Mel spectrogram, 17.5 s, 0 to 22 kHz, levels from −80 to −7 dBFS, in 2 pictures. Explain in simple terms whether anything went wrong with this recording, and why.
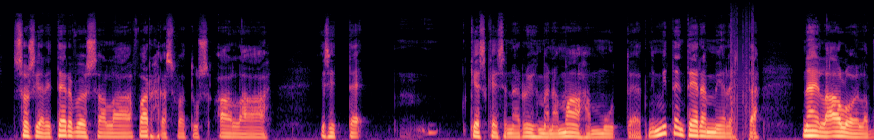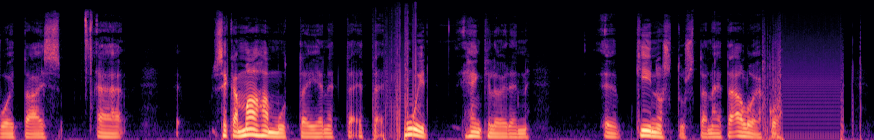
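Compressed frames skipped, at 1.58 s just after "ja terveysalaa" and again at 13.01 s: the speech jumps forward by several 32 ms chunks, losing about a fifth of a second and then about a third, because those pieces were missing or damaged and never played.

Intermittent contact, at 7.30 to 7.53 s, 12.46 to 12.89 s and 16.36 to 17.34 s: a loose connection briefly breaks, so the sound drops out for 0.14 s, 0.21 s and 0.59 s, with crackle at each edge and faint hiss in the gaps.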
